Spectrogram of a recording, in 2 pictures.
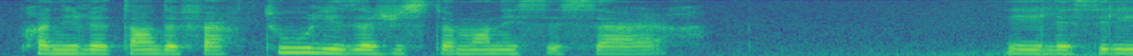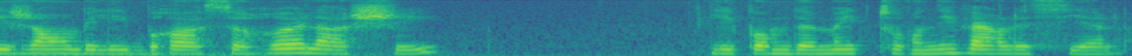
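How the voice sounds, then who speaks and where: A woman guiding a yoga nidra relaxation, giving calm, gentle, unhurried instructions. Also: medium pitch, slight background noise. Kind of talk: guided relaxation meditation narration.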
